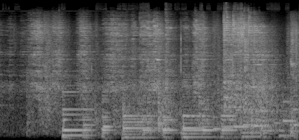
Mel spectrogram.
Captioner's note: metal clanks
